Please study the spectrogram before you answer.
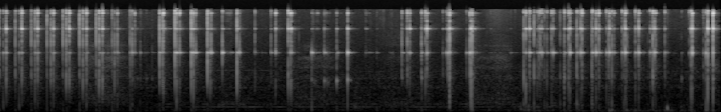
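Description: A small hollow glass tumbler with red glitter on the outside, held in both hands, is tapped rapidly with long fingernails. The result is a quick series of short, bright glassy clinks with high ringing overtones and almost no low end, broken by a couple of brief pauses.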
